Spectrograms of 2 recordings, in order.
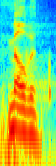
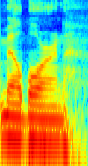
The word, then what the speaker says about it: Melbourne: She said it the right way as well. Melbourne. It's not Melbourne.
